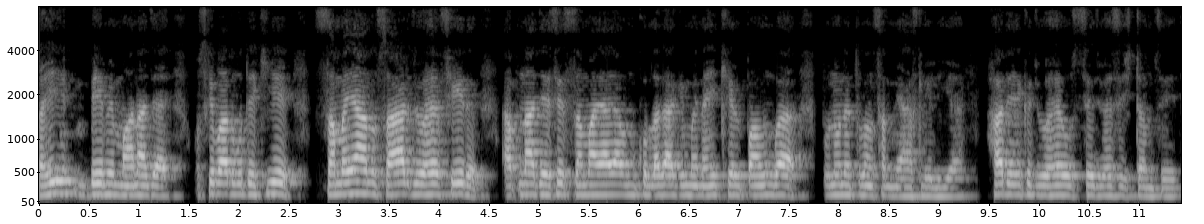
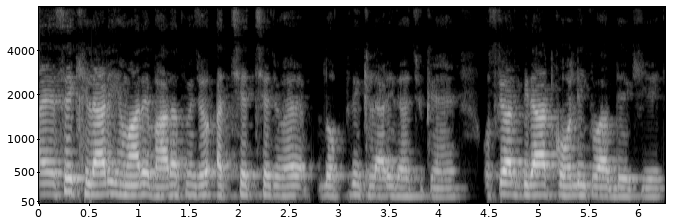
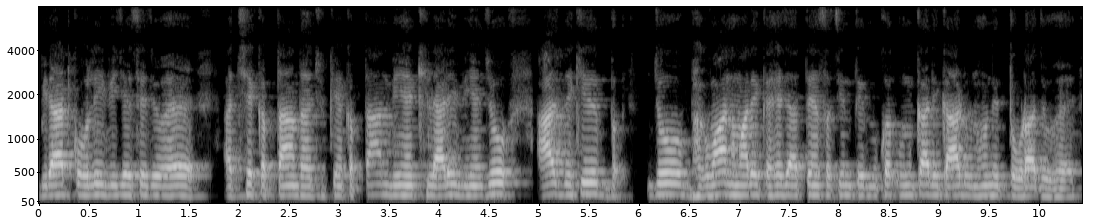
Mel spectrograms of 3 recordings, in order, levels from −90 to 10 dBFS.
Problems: none marked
